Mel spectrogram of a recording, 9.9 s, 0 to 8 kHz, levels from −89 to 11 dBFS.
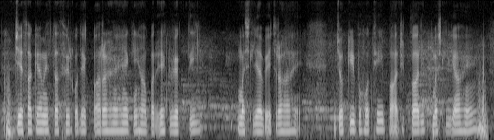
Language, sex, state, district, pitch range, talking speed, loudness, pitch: Hindi, male, Andhra Pradesh, Chittoor, 120-145 Hz, 160 wpm, -18 LUFS, 125 Hz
